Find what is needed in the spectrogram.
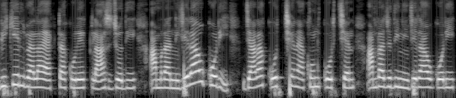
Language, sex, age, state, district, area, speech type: Bengali, female, 60+, West Bengal, Purba Medinipur, rural, spontaneous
